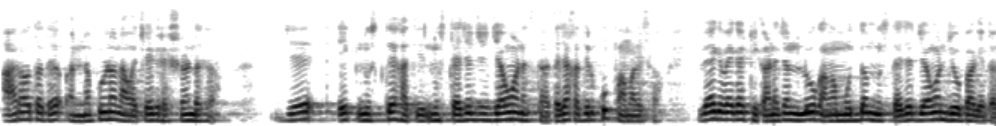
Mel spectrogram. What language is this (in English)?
Konkani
